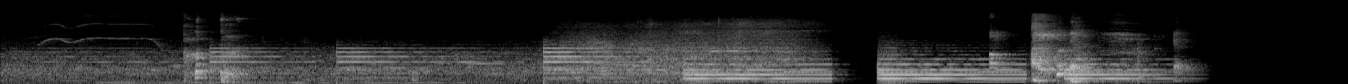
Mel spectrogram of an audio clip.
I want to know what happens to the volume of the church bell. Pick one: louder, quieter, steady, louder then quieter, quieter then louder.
louder.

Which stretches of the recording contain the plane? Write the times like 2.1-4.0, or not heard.
5.3-8.3.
